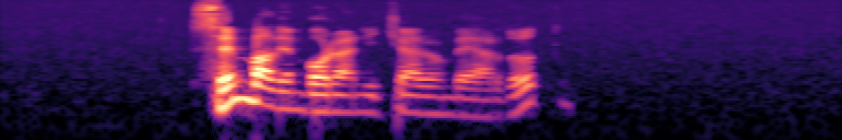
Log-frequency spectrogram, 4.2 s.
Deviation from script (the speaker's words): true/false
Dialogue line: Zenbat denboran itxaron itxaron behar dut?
true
